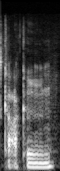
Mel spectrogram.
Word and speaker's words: Cocoon: Cocoon was my guess. Oh, Cocoon was the winner. I thought it was That's another pronounced. tally for old SMC. I thought it was pronounced Coco on, but Coco on.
